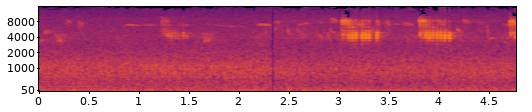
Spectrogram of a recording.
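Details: Long-tailed tit calling with faint, thin, high notes followed by a few louder buzzy bursts in the second half, over constant low background hiss.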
